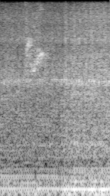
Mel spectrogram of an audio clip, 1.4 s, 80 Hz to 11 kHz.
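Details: TMX 155 fitted with a 7.2 racing cam and a 62 mm block, brought in as hard starting. Short idle burst with a light, quick tick over the beat. Valve-train ticking from the high-lift cam.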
